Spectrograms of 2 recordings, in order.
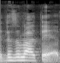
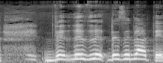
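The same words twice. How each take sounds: First: Said in the usual way. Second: Emphatic exclamation. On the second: Acted. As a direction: throw it out with emphasis, like a teaser. Repeats phrase, first emphatic.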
